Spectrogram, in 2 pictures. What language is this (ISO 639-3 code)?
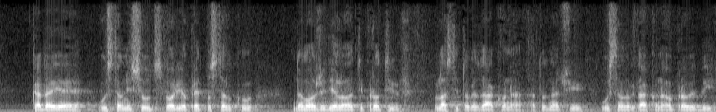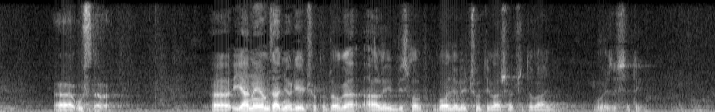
hrv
